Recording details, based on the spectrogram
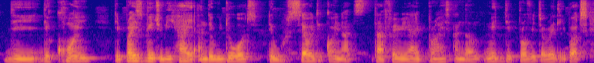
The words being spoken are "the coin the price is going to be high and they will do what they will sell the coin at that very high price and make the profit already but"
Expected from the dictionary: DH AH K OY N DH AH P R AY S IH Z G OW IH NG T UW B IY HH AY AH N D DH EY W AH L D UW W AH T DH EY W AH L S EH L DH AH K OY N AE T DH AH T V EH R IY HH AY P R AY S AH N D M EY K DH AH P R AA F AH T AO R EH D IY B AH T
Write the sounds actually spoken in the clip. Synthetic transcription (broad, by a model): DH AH K OY N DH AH P R AY S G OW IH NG T UW B IY HH AY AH N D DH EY W AH L D UW W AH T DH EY W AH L S EH L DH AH K OY N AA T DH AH T F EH R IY HH AY P R AY S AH N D M EY K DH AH P R AA F AH T AO R EH D IY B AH T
